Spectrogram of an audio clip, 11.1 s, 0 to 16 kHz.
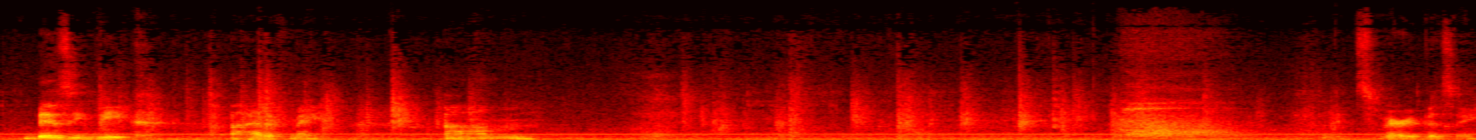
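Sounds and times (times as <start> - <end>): faint breaths: 8.3 - 10.1.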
